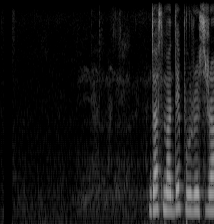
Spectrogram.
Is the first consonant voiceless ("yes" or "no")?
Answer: no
